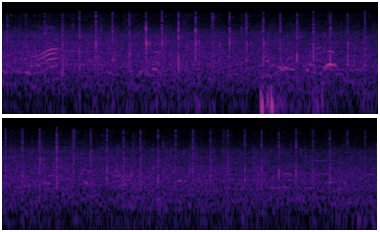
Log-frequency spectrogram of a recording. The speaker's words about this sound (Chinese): 我们再一次用最热烈的掌声，感恩大慈大悲的观世音菩萨，感恩大慈大悲的卢军宏台长。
